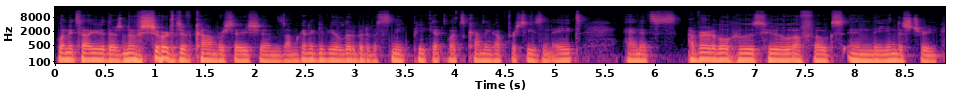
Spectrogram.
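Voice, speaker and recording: Low-voiced chatty podcast host man. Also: level tone, quick pace, warm tone. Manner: friendly, chatty, laughs easily. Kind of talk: podcast intro and interview.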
